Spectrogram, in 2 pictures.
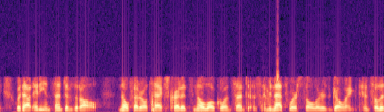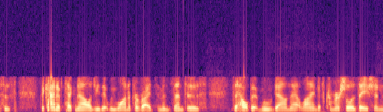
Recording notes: joined us by phone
